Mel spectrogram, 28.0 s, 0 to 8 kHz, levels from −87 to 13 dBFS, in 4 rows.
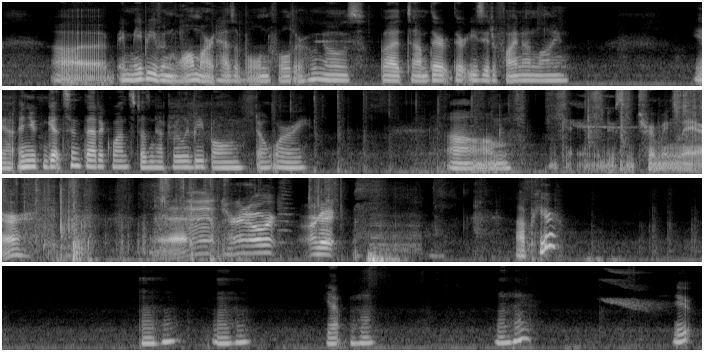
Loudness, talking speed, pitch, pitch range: -22 LUFS, 120 wpm, 155 Hz, 135-180 Hz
